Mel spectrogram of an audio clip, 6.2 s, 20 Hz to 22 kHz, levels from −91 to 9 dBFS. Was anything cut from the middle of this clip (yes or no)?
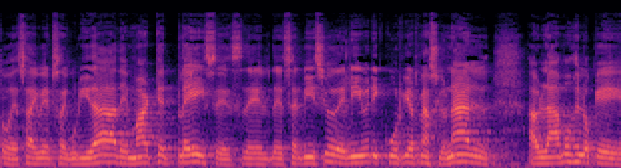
no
